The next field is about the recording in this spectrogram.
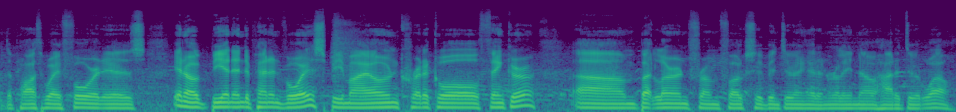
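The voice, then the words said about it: South African accent. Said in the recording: “So that's not a Baltimore accent. ... that's a South African.”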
